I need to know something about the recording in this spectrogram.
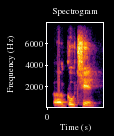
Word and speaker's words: Guqin: How's it pronounced? Guqin.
